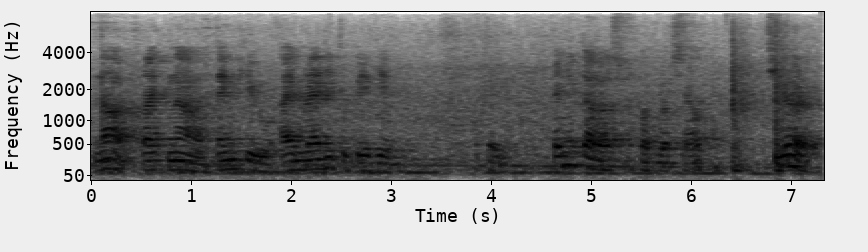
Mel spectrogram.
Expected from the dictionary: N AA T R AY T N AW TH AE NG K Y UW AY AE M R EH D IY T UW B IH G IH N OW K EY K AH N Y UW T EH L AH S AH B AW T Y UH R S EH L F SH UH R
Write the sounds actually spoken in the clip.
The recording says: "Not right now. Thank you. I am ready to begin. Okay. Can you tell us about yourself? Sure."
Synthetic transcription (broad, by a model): N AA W R AY T N AW T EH NG K Y UW AY M R EH D IY T UW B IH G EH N OW K EY K AH N Y UW T EH L AH S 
